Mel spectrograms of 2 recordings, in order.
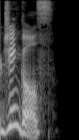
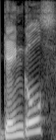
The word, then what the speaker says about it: Gingles: Purcell or Jingles? – You mean Gingles? – But you pronounce it Jif, don't you? – Well, that's only because I lost a bet.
